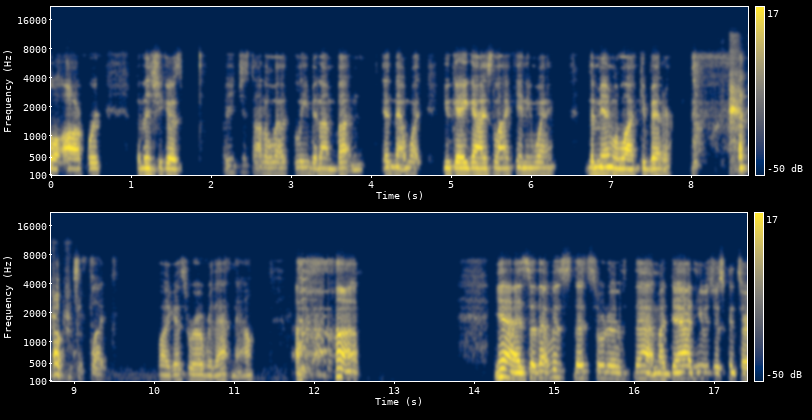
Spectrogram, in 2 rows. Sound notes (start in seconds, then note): 8.4 laughs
